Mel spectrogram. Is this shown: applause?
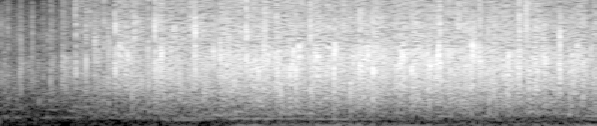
yes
